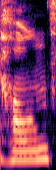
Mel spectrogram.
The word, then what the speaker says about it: home: I'll be home for Christmas. Já vimos que esse I will, quando contraído, soa como I'll. I'll be home for Christmas. E o home, sem pronunciar o E, nada de home.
